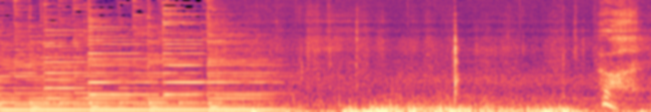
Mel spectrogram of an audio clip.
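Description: Acoustic guitar background music, plucked notes that fade out about halfway through, followed by gusty wind buffeting the microphone, with one short click near the end.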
